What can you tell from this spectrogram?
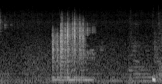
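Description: Three dice, rolled for an athletics check in a tabletop game, clatter briefly across a hard tabletop in a quick, rattling burst of clicks, fairly loud, followed after a pause by a single soft knock.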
